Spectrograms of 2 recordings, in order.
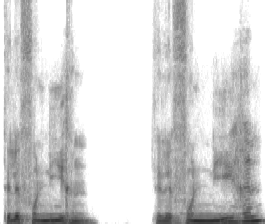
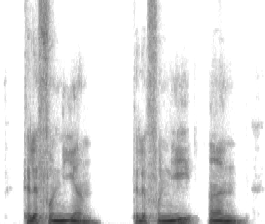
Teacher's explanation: Então tem vários verbos alemães que terminam com R-E-N. E aí, esse finalzinho soa como an, por incrível que pareça, no dia a dia. É claro que você pode falar sim com som de R-E-N, né?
